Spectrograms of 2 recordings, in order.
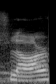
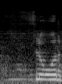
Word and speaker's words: flour: जो FLOUR होता है, इसकी प्रोनाउंसिएशन फ्लावर होती है, फ्लोर नहीं होती। फ्लोर FLW वाला होता है।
